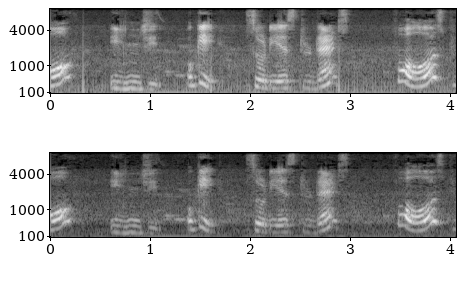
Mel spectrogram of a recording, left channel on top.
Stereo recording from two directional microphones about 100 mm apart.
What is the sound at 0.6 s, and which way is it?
A woman's voice, 30° right (ahead or behind).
